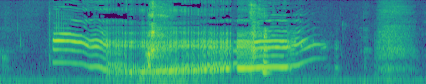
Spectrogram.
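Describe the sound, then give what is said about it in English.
A voice imitates the creak of an old house's front door opening: one long, whiny, strained tone that dips, holds and bends upward, almost cat-like, followed by a brief breathy tail. “That was supposed to be a door creak.”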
